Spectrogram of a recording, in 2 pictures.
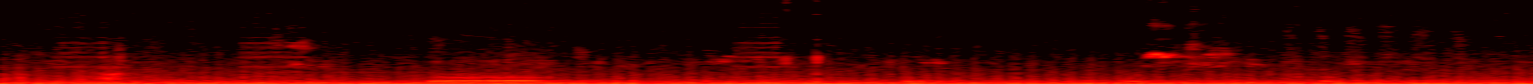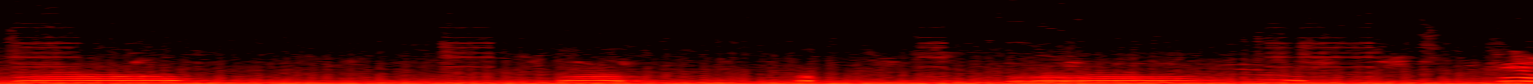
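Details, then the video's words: A playing cat gives about five harmonic meows, each under a second, scattered across fifteen seconds, with faint chirpy sounds between them over a constant low rumble. "Cat Meowing Sound 🤣 Cute Cat While Playing"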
